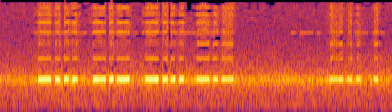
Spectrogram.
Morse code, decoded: BK BK DE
